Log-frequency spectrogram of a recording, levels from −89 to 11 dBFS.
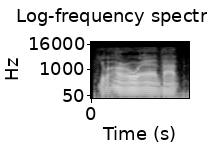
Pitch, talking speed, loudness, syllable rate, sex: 110 Hz, 245 wpm, -14 LUFS, 8.6 syllables/s, male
